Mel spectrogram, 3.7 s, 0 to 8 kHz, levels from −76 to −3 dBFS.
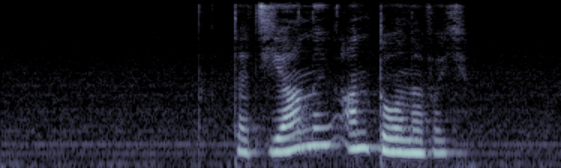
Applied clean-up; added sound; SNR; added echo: none; none; none; none.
